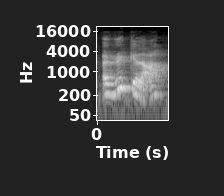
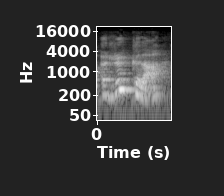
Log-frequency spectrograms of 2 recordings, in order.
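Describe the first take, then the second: First: It is said without an American accent. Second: It is said with an American accent.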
